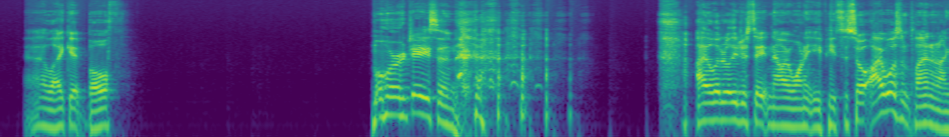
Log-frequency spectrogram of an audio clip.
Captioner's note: laughter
